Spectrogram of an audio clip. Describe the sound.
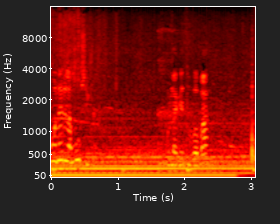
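A steady, low engine drone fills the cabin of a moving car, a constant rumbling hum with faint, muffled voices surfacing briefly underneath.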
